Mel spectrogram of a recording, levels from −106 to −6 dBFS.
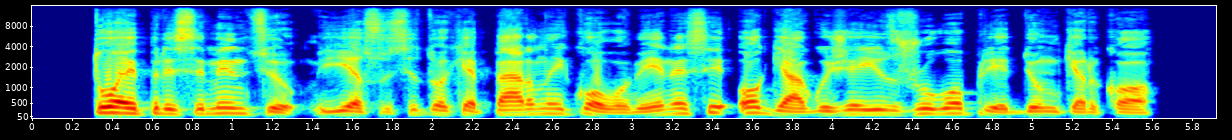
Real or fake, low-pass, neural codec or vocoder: real; 14.4 kHz; none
